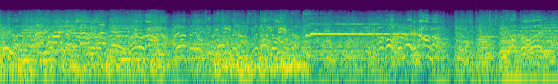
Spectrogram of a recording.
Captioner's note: dramatic music; yelling in Comanche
